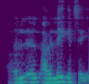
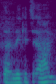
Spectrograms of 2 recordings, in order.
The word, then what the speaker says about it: Ligeti: A bit of Ligeti, is that how you pronounce it? – Ligeti, yeah. – Ligeti. – Yeah. But yes, it is in some ways it is, yes. – Ligeti, is that how you say it? – Ligeti, that's how I say it. Ligeti, yeah, I think so.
